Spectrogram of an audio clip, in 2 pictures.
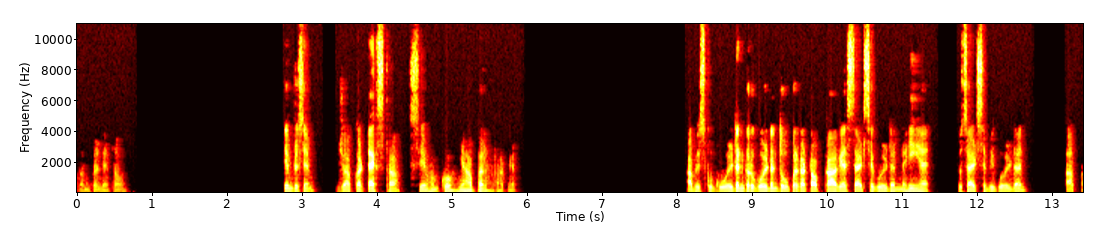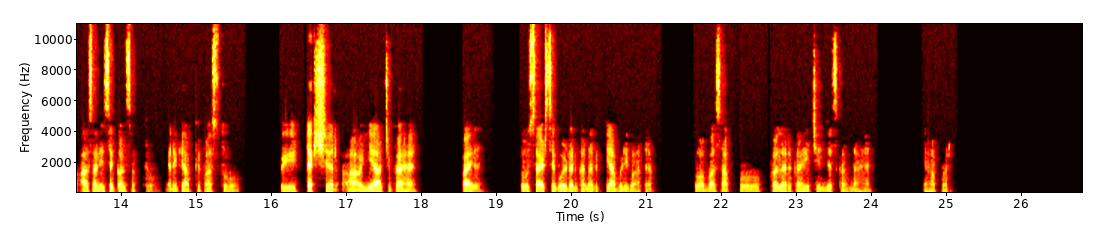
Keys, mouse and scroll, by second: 2.2 click, 4.7 click, 8.6 click, 13.6 click, 15.4 click, 17.4 click, 20.0 click, 24.0 click, 25.3 click, 25.8 click, 26.3 click.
